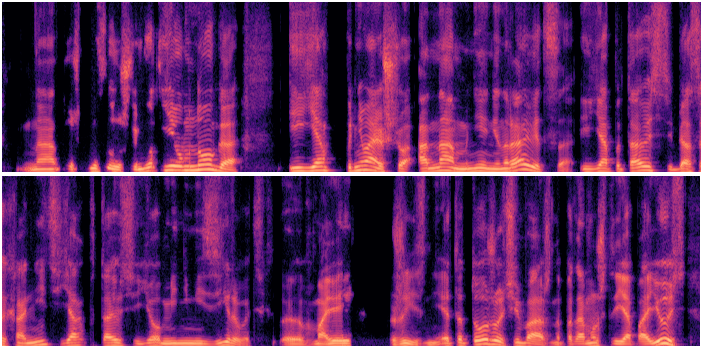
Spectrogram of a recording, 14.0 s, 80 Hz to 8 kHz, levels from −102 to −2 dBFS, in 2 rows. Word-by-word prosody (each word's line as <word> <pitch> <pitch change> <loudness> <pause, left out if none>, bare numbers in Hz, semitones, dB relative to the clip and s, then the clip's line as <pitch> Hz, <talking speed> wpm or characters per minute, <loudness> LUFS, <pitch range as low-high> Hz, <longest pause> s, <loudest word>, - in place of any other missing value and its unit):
на 115 +1 -1
то, - - -7
что 135 - -2
слушаем. 115 -2 +1
Вот 160 +3 -1
её 190 0 +4
много, 195 0 +3 0.5
и - - -1
я 165 +4 +2 0.2
понимаю, 180 +4 +2
что - - -1
она 150 +5 +2
мне 130 +3 +2
не 120 -1 +1
нравится 130 - +1
и 120 - -4
я 135 +3 0
пытаюсь 145 +8 0
себя 110 +2 -1
сохранить. 125 +9 -3
Я 130 +3 -1
пытаюсь 130 -1 -2
её 110 +5 -3
минимизировать, 110 - -1 0.2
э, - - -10 0.2
в 90 +1 -11
моей 115 +2 +3 0.4
жизни. 90 -5 -3
Это 115 +4 -1
тоже 185 - +3
очень 135 -4 -1
важно, 120 - 0
потому 115 +4 -1
что 110 - -7
я 105 -1 +3
боюсь, - - +3
125 Hz, 155 wpm, -23 LUFS, 110-155 Hz, 0.5 s, её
